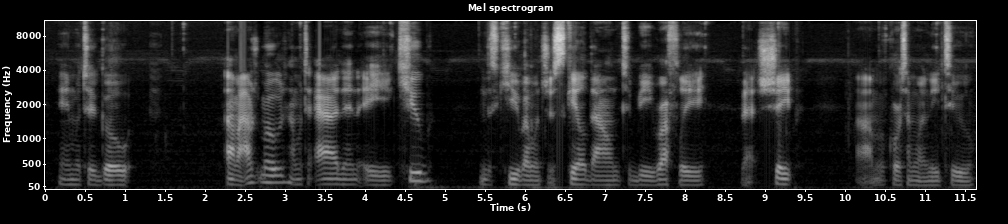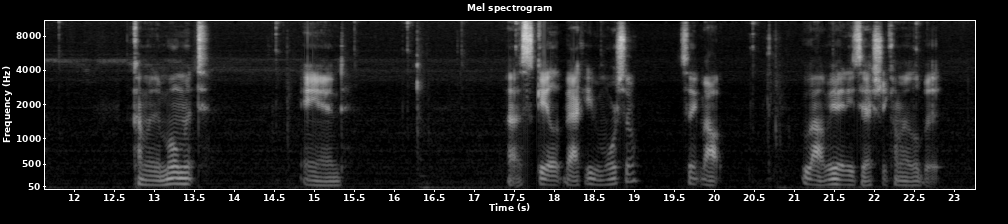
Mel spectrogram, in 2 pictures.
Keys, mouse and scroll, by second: 1.3 4, 1.5 drag, 3.1-4.3 drag, 5.5 click, 6.0 e, 6.1 r, 6.5-8.2 drag, 8.6-9.2 drag, 9.2 w, 9.9 e, 10.4-11.1 drag, 11.2 w, 11.7-14.6 drag, 14.6 e, 15.5 click, 16.3 w, 16.7-17.6 drag, 18.5-20.5 drag, 20.6 e, 20.7 r, 21.4-22.6 drag.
